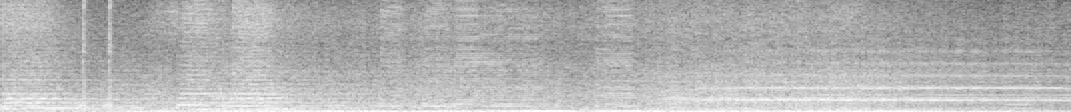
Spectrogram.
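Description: Vehicle horn blaring over a low engine rumble, ending in a long steady honk: a sound effect for an oncoming car crash.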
